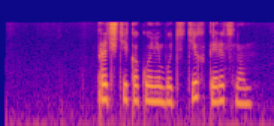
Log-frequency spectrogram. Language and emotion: Russian, neutral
